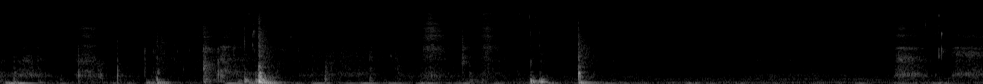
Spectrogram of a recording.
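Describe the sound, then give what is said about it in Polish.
Soft, irregular tapping on phone screens as people type text messages to their wives, scattered quiet clicks with a few louder knocks, sniffs and breaths in between, and no one speaking. “Czekaj, wyślę SMS-a. właśnie, też wyślę, wyślemy, wysyłamy SMS-y do żon.”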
